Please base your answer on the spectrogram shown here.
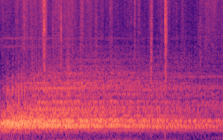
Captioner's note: friendly static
